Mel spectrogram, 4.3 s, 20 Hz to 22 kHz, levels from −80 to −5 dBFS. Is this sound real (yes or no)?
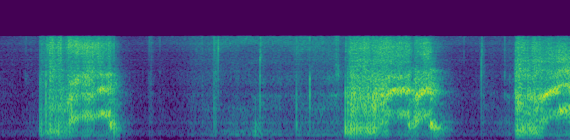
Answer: no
